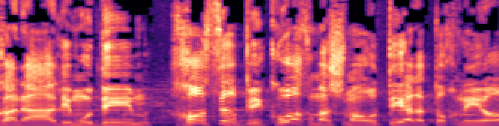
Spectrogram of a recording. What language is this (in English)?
Hebrew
